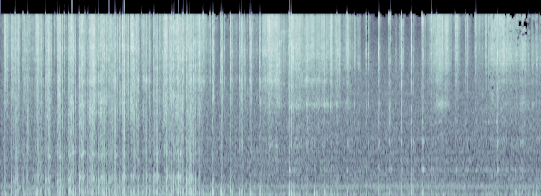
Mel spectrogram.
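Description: Long dark nails tap and scratch fast on an empty, hollow cardboard paper towel roll, held horizontally and then upright. The result is a dense, irregular run of dry, hollow thumps and scratchy rasps with a low, boomy body. The sound is busiest and loudest over the first few seconds, then settles into lighter, sparser tapping.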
